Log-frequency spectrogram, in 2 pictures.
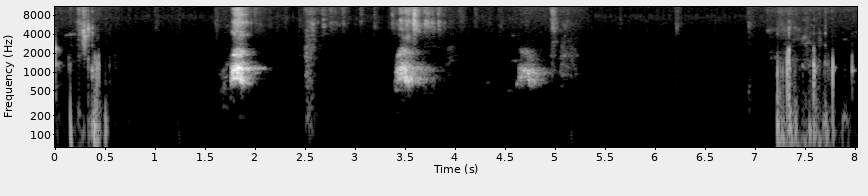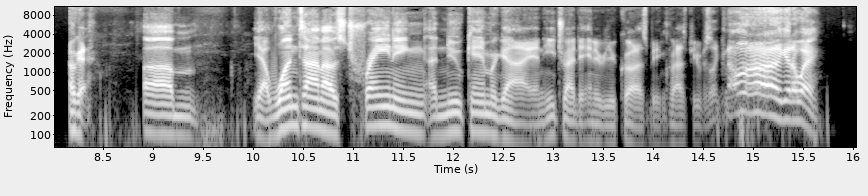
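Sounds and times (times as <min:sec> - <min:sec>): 
dog barks: 0:01.7 - 0:02.2, 0:03.4 - 0:03.8, 0:04.6 - 0:05.0
speech: 0:08.2 - 0:15.8.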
